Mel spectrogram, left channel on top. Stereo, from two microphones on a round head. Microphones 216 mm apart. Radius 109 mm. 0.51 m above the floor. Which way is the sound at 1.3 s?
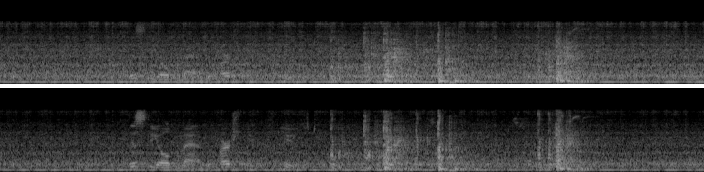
50° right (ahead or behind).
